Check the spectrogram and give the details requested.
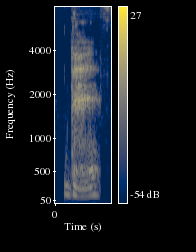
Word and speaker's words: this: Never pronounce this as this or this. Never allow the her sound to come over there. It is this.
